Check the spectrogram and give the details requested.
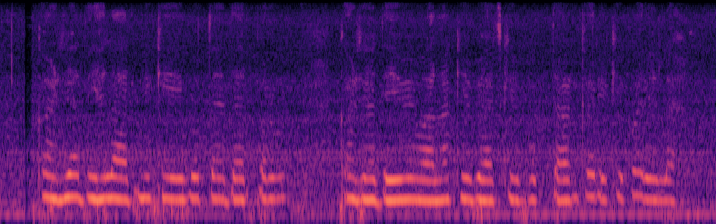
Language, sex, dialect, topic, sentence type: Bhojpuri, female, Southern / Standard, banking, statement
